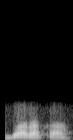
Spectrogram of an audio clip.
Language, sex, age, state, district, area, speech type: Hindi, female, 60+, Uttar Pradesh, Ayodhya, rural, conversation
